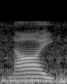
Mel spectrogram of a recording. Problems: background sounds at intervals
